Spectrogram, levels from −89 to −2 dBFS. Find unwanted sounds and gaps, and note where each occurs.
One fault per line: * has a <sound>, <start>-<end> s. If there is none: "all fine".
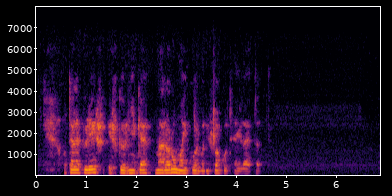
all fine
